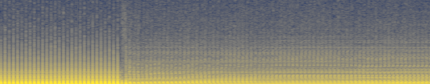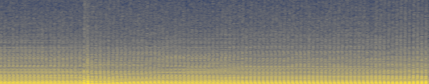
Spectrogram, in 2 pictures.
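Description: A steady, low hum made of several pitches at once. It shifts abruptly with a click about a second in and again about five seconds in.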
